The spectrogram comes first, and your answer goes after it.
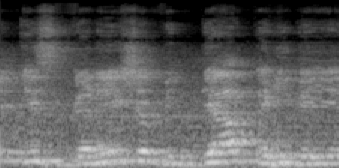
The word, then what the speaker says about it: गं: देखो मैं गं का उच्चार कैसा करता हूँ, अनुनासिक। ओम गं गं गणपतये नमः। ये ऐसा नहीं उच्चारण होना चाहिए, ओम गम, ये नहीं, ये गलत।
